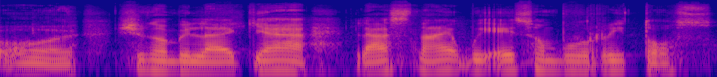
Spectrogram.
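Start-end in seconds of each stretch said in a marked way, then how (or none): 1.3-3.6 sexy, sultry put-on Spanish accent.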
